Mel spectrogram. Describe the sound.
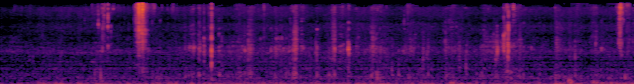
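Chewing on a sweet and sour snack, with faint, continuous mouth noise and many small crunches and bites scattered throughout.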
